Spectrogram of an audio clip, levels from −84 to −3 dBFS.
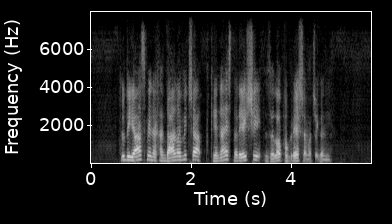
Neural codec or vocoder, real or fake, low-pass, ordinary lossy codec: codec, 16 kHz, 2 kbps, FreqCodec, smaller model; fake; none; none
